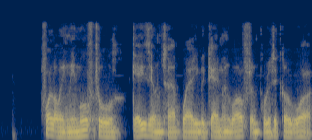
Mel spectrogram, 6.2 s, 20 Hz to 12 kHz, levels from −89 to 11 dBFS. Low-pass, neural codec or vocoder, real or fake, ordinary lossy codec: 7.2 kHz; codec, 16 kHz, 2 kbps, FunCodec, trained on LibriTTS, 25 frames a second; fake; AAC, 48 kbps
